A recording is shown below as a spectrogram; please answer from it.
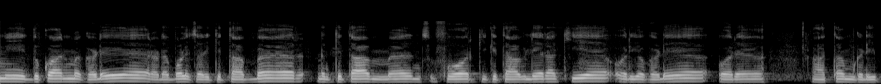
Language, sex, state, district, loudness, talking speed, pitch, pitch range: Marwari, male, Rajasthan, Churu, -23 LUFS, 185 wpm, 125 Hz, 120-135 Hz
